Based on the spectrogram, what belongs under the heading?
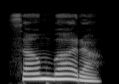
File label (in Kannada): "ಶಾಂಬರ", kannada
